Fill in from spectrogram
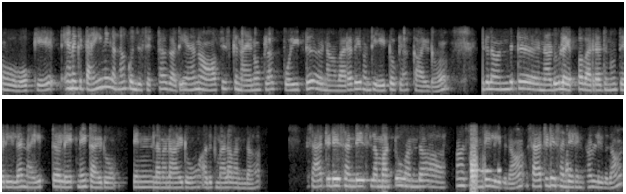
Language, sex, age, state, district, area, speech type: Tamil, female, 18-30, Tamil Nadu, Tiruppur, rural, conversation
